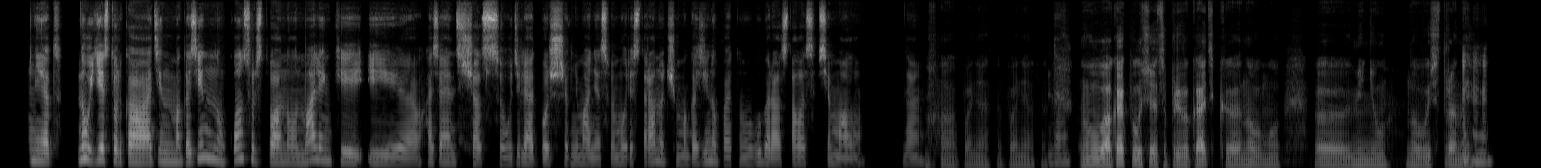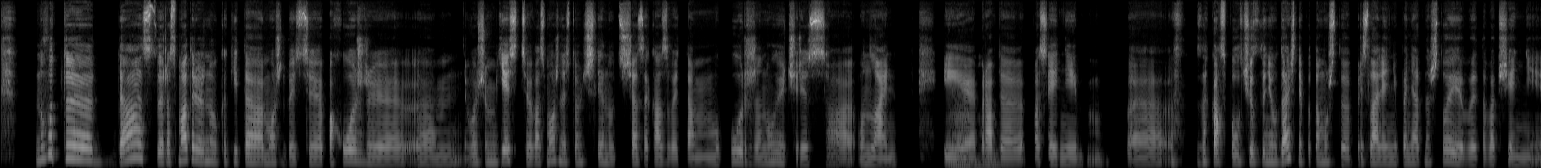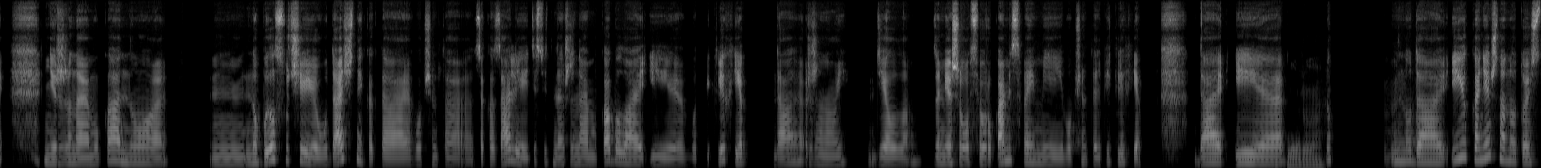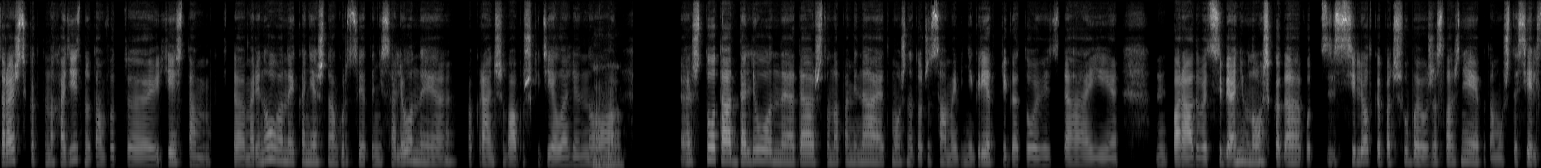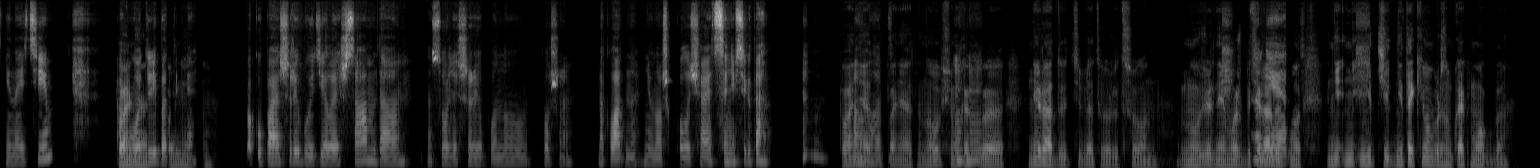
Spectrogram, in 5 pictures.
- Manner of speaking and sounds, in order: laughing while speaking: "заказ получился неудачный"; tapping; chuckle
- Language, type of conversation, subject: Russian, podcast, Как вы выбираете, куда вкладывать время и энергию?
